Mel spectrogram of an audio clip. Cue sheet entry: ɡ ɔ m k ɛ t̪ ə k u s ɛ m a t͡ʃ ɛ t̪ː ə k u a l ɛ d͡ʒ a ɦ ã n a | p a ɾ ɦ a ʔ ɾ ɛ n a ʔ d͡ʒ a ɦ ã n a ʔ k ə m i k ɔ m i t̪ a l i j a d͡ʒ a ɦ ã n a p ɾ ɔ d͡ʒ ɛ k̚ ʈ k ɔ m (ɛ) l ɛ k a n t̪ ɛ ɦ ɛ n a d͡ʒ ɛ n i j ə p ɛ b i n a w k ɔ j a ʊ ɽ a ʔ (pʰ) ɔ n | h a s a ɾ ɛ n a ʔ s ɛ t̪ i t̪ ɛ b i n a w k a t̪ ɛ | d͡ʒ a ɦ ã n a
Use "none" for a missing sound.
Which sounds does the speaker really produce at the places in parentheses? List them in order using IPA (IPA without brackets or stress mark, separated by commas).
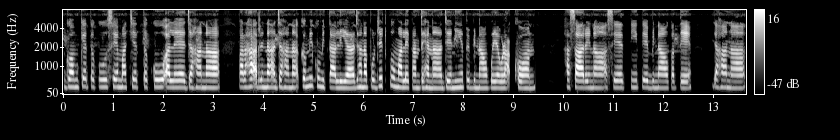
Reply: a, kʰ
